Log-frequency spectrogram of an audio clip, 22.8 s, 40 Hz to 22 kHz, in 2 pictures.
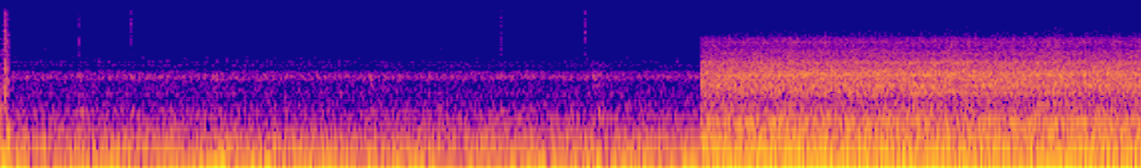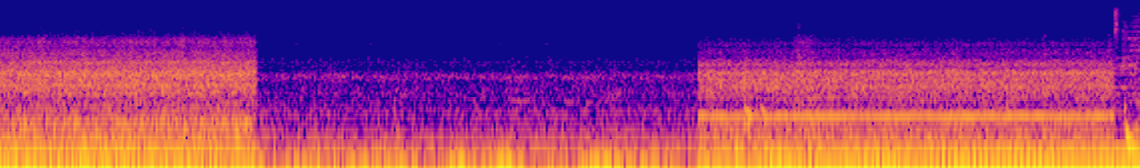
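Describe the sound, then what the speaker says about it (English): Cooler Master Hyper 212 Evo and Cryorig H7 CPU cooler fans are heard in turn from close range at idle and under load, a steady broadband whir whose loudness shifts in clear blocks between quieter and louder stretches. "I did my best at recording each cooler with my Blue Snowball from 15 centimeters away at idle and load"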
